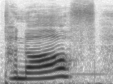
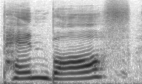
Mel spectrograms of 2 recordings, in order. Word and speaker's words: Penarth: name of like the region of Wales called Penarth. Every single time they pronounce it Penbarth, which is not a place in Wales ever.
